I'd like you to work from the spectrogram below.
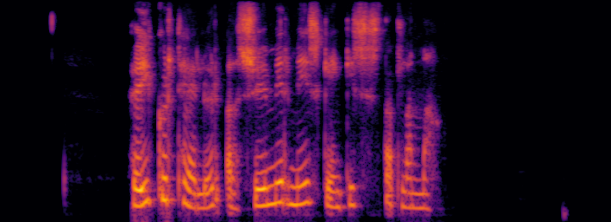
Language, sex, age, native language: Icelandic, female, 20-29, Icelandic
